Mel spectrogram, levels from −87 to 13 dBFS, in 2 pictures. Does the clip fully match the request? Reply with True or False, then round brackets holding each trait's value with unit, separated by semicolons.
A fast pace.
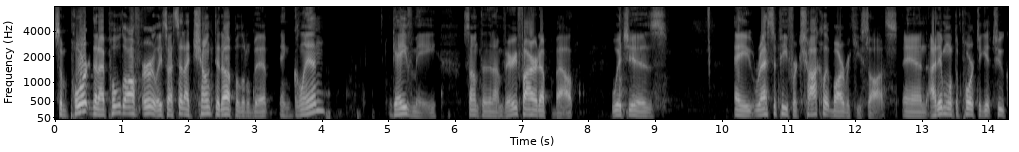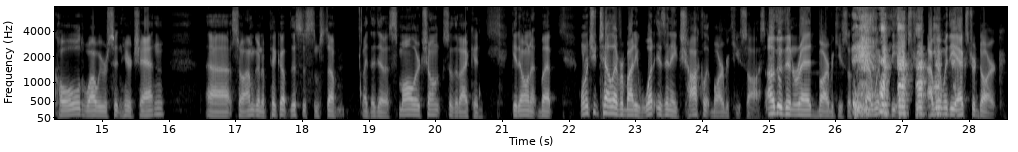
True (220 wpm)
